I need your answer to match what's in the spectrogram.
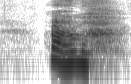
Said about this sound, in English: So excuse my yawns, but as you know, this is just mentally and physically exhausting.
